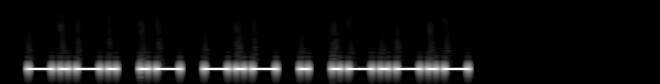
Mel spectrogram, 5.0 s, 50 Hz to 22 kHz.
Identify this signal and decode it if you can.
Morse code, heard as a keyed tone, about 20 wpm, 700 Hz. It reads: CAKE.
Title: Sentences with 3-Word Phrases - Spoken Beginning - 20wpm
